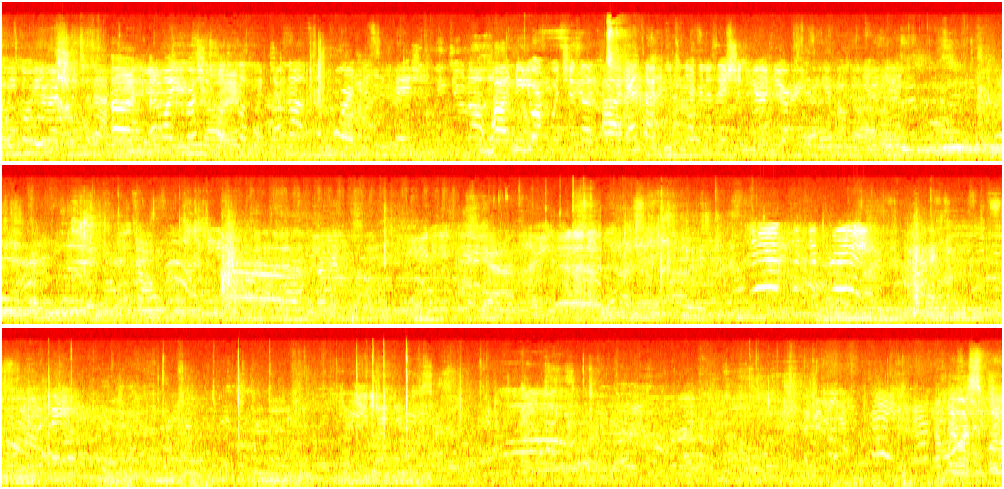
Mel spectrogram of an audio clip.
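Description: A crowd of men and women talk outdoors.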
